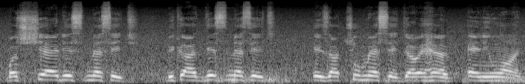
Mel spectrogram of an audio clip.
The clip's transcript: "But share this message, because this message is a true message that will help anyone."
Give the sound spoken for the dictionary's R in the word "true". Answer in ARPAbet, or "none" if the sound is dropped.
none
